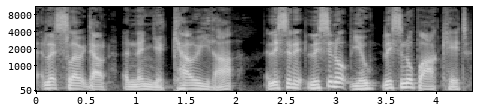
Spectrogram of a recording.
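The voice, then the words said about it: Put-on regional accent. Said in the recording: “Just so you can do the accent”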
